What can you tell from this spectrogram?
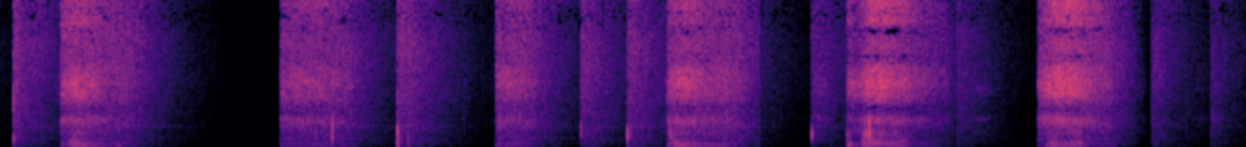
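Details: Sleeping newborn's noisy breaths with soft snorting and sighing sounds, some with a brief voiced tone, at an irregular pace; infant sleep breathing with snoring noises.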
